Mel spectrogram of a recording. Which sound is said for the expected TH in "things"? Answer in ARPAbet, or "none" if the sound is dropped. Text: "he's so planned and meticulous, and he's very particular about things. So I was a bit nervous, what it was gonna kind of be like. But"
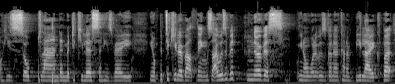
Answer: TH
